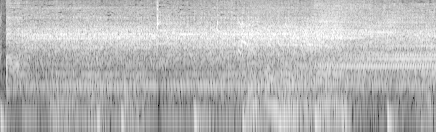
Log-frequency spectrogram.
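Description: Wood lathe spinning a wooden billiard cue butt while a hand-held tool is pressed against the turning wood, giving a steady scraping noise.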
